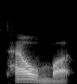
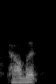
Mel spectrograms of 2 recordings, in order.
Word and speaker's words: Talbot: or the lenwellians pronounce his name as Talbut. Talbut. Talbot. It belies the quiet dignity that Lon Cheney Jr. so rightfully deserves or rightly deserves. Um, Talbot. Talbot. I hadn't thought about it at all. No, I think that's the actual pronunciation.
